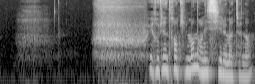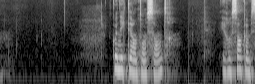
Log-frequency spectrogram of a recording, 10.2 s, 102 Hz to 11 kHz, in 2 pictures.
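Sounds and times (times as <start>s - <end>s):
deep breath: 0.3s - 1.1s, 1.8s - 3.0s
speech: 3.0s - 5.2s, 7.4s - 8.6s, 9.6s - 10.2s.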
